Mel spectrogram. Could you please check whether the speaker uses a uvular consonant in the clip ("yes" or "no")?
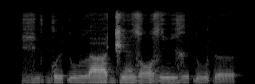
no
